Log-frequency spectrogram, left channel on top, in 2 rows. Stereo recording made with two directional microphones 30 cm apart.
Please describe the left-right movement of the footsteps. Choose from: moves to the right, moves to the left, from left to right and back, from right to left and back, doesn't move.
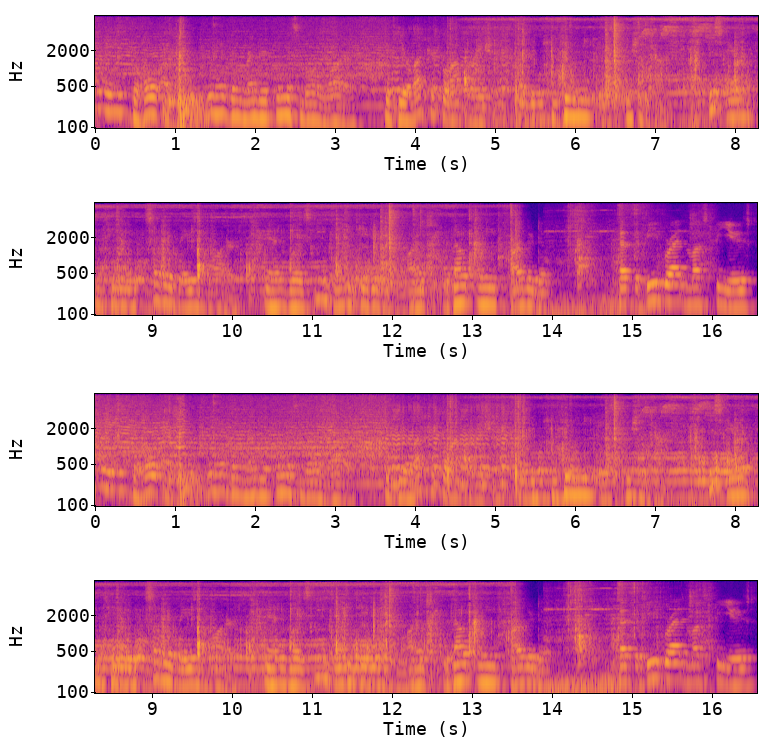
moves to the right.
